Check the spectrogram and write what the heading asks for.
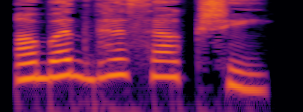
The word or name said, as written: ಅಬದ್ಧಸಾಕ್ಷಿ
